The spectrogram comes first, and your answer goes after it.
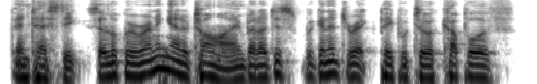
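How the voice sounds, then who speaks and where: With an Australian accent, a man speaks at a fairly low pitch and moderate pace, with ordinary pitch variation. The sound is dry and close with no echo, on a very clean recording with a silent background. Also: very even loudness. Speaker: podcast host, oncologist. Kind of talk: expert panel discussion.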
